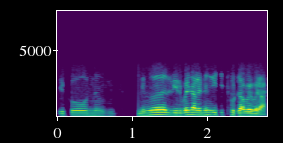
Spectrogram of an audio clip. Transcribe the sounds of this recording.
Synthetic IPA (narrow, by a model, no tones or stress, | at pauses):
d͡ʒikʰɯnɯŋ | nɯŋɯliɾbajnalajnɯŋid͡ʒitʰuɾzabajbaɾa̰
